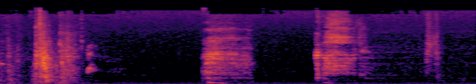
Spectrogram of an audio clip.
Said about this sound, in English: Holmes, I'm going to open this door.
